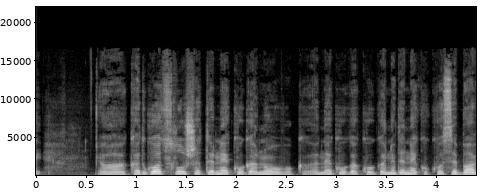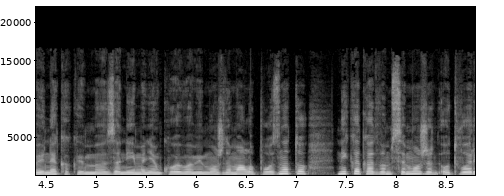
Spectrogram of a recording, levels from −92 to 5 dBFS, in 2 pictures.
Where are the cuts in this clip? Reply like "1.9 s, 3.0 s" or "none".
3.6 s, 7.6 s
